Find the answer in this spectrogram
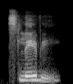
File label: "slavey", Indian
